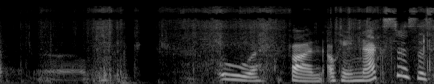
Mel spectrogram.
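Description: Plastic bubble wrap crinkles and rustles close by.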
